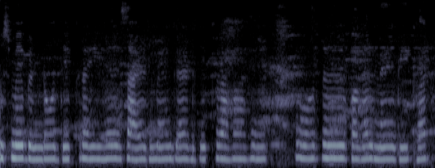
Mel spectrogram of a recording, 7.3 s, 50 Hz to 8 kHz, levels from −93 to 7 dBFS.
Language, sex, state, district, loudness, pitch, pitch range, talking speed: Hindi, female, Maharashtra, Aurangabad, -41 LUFS, 220 Hz, 215-225 Hz, 140 wpm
